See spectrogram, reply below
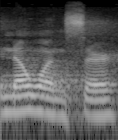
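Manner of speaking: acted broken-sounding, faltering delivery. Retelling the woman's answer to Jesus: imitating a broken voice. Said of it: "hear her broken voice say".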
